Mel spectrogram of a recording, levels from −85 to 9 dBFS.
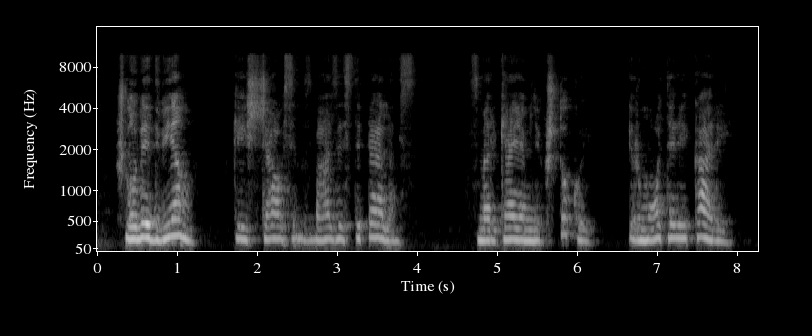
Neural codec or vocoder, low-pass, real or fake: vocoder, 22.05 kHz, 80 mel bands, WaveNeXt; 9.9 kHz; fake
